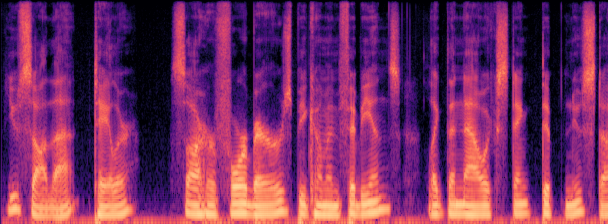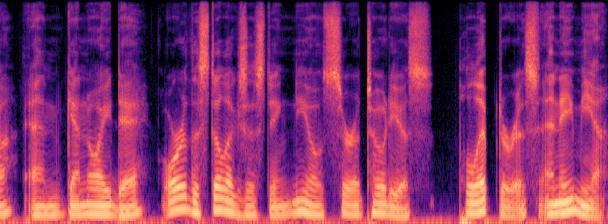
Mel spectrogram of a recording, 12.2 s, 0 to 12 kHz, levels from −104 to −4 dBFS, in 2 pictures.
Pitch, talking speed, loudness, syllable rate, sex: 105 Hz, 115 wpm, -19 LUFS, 4.3 syllables/s, male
